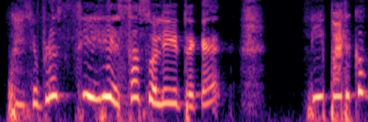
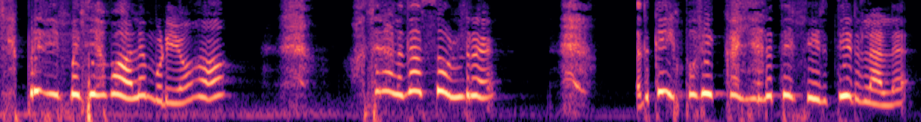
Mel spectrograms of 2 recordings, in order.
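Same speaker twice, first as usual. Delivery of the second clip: crying, higher pleading voice; tearful pleading; 4 semitones higher than usual. Acted. Sobbing bride begs the groom to let her go. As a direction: beg through sobs to be let go.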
